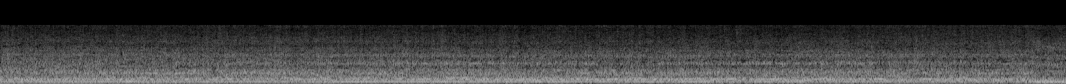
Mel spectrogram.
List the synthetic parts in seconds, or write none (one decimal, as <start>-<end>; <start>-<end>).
1.3-2.4; 6.5-7.0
